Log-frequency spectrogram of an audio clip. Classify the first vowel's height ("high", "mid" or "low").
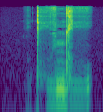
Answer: high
